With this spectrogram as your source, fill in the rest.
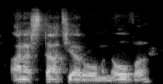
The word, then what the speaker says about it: Anastasia Romanova: And for some reason, Anastasia Romanov's name came up, or Anastasia Romanova, to pronounce it properly. I keep getting told by my friends who speak Russian that I've got it wrong.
